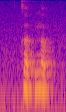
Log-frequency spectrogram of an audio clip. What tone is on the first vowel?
low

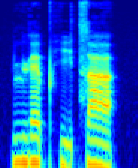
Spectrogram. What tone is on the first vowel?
falling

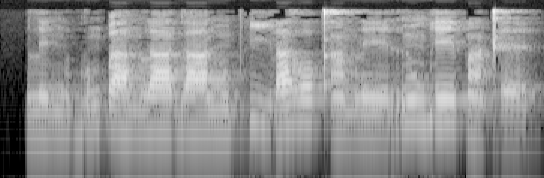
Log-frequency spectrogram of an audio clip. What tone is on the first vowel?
low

